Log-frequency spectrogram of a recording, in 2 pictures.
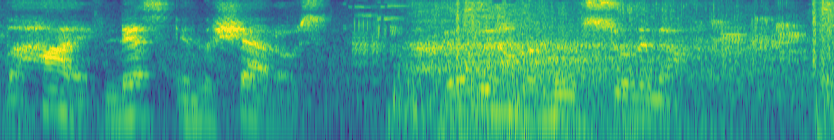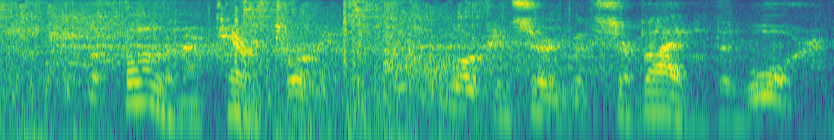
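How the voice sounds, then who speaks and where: A man's voice: medium pitch, lively intonation, normal speed, heavy background noise, close to an everyday voice. A man voicing an earnest, helpful little robot companion in a video game, explaining things as a knowledgeable guide. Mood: earnest, informative. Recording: loud music under the voice.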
